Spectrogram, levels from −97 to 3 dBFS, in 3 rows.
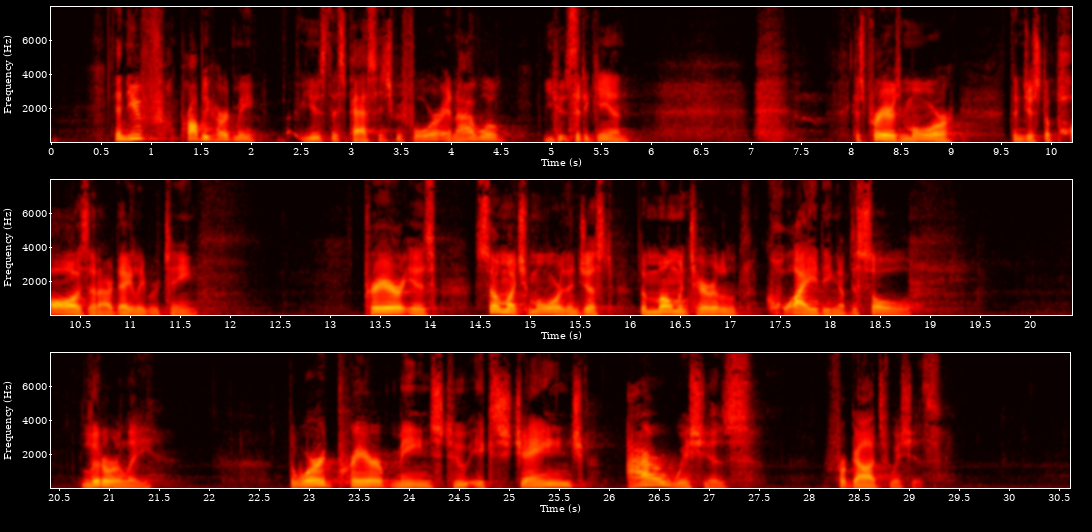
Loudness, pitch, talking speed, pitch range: -37 LUFS, 130 Hz, 100 wpm, 115-150 Hz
